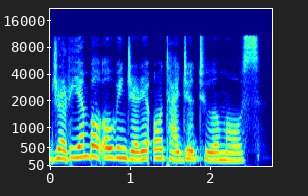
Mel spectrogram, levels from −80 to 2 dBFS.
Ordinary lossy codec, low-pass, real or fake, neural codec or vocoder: none; 10.8 kHz; fake; codec, 16 kHz in and 24 kHz out, 0.4 kbps, LongCat-Audio-Codec, two codebook decoder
